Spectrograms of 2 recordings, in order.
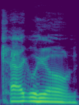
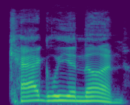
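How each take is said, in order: First: The surname is said in a shortened form. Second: The surname is said in a longer form. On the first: This is how the player's name is actually pronounced. The speaker calls it right. "now I know how to pronounce this cat's name" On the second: This is how the spelling seems to suggest it. The speaker calls it wrong. "Why is it not Caglianone?"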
